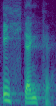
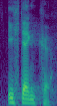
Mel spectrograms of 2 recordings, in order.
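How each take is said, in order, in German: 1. Das Wort ich trägt starke Betonung. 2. Das Wort ich wird ohne besondere Betonung gesprochen.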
